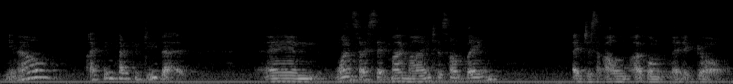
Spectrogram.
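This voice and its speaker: Over noticeable background noise, the speech runs at a moderate pace with long, frequent pauses. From Australia, Newcastle, New South Wales. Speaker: personal trainer and pro bodybuilder. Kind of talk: interview.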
